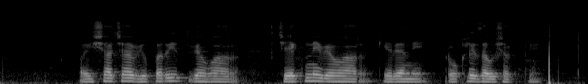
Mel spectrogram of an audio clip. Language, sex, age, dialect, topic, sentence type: Marathi, female, 25-30, Northern Konkan, banking, statement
